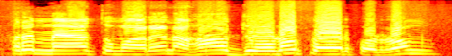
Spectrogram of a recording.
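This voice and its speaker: A man's voice: extremely high pitch, steady tone, fast talker. A man playing a desperate married man who begs to be set free, pleading and exasperated. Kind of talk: scripted short drama.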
